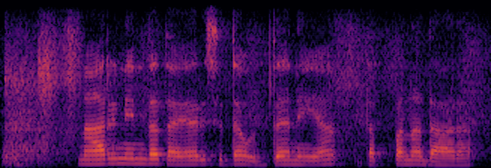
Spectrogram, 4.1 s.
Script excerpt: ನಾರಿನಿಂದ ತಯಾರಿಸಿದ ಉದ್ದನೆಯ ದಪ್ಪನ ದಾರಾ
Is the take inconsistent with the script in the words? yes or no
no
